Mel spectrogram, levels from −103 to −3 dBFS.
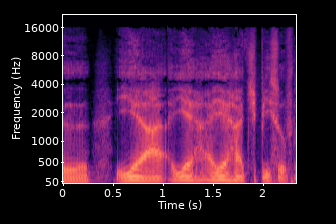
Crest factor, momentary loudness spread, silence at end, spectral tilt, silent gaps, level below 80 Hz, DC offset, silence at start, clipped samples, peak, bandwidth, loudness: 18 dB; 7 LU; 0 s; -6 dB/octave; none; -40 dBFS; under 0.1%; 0 s; under 0.1%; -10 dBFS; 16 kHz; -29 LUFS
